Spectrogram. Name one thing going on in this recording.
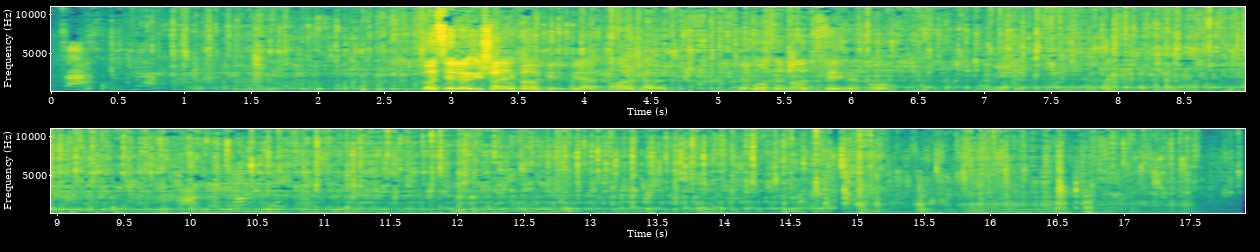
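Water splashes and trickles into a metal basin.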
